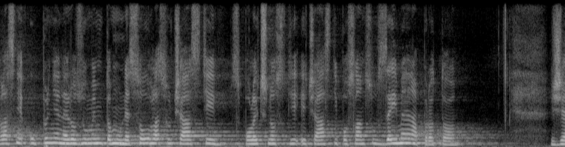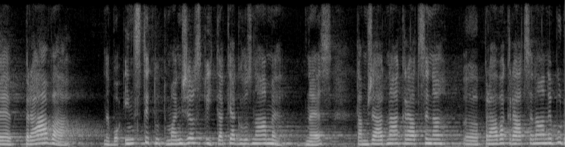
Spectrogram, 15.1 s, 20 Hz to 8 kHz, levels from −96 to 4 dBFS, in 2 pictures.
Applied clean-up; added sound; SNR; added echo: none; none; none; none.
